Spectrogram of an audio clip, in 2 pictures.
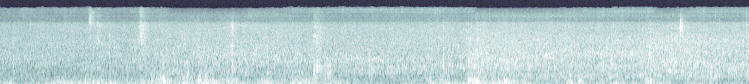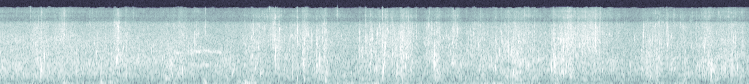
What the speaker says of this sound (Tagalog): Dito na kami sa ilog.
